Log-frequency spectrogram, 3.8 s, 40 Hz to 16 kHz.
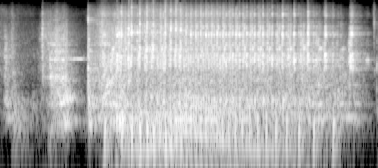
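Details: Snapper I 422 snowblower, carburetor dirty from suspected bad gas: after a pull it pops, catches on the primed fuel and runs raggedly for about three seconds before dying; spark and compression are fine, so the carburetor is at fault.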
